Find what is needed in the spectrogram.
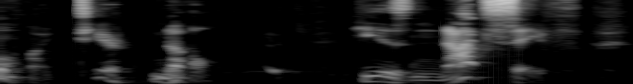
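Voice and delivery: slow speech with chuckling running through the words. Retelling a story, the speaker quotes a beaver answering a frightened girl, retelling a chuckling reply. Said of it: "And he kind of chuckles".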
